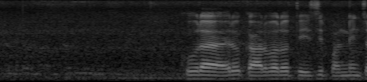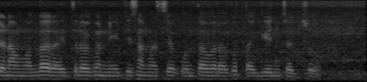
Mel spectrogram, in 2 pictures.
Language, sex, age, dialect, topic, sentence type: Telugu, male, 18-24, Telangana, agriculture, question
